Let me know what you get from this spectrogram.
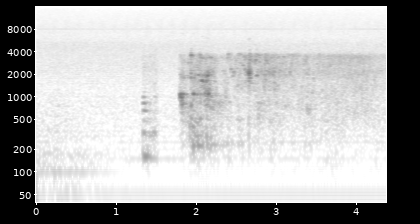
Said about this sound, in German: Das war eine tolle Klospülung.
